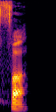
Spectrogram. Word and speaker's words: pho: Is that how you pronounce that? – Yes. Pho is pronounced pho.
